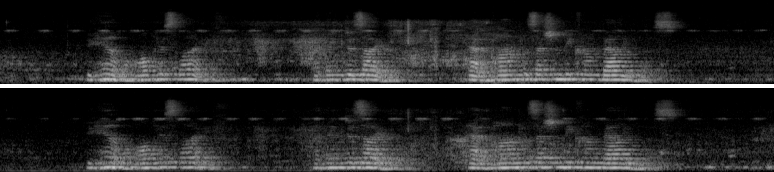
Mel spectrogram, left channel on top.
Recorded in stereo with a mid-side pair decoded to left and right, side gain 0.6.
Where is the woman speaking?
30° left, 3 m.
